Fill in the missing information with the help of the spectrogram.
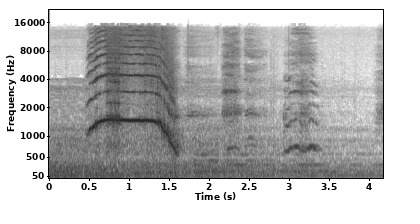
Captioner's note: Kate screaming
